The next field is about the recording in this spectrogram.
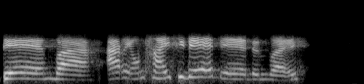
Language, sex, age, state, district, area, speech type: Bodo, female, 60+, Assam, Chirang, rural, conversation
